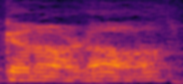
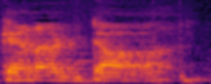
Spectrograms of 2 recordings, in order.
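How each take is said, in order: First: The middle consonant is a flapped r-like sound. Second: The middle consonant is a plain d sound. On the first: "this Bengali ra sound" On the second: "then D"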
